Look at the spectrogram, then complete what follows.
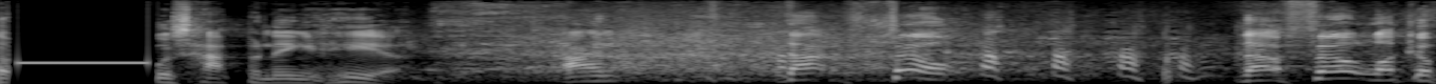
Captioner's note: laughter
